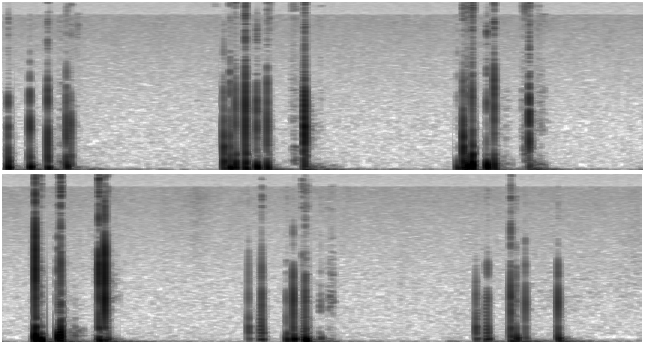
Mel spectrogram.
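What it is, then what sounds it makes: Cork coaster. Long fingernails slowly tap a solid, round, flat cork coaster, making soft, dull, low taps that die away almost instantly. The taps come in six short clusters separated by brief pauses.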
